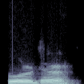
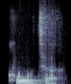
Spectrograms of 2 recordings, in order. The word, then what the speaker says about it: quarter: Okay, this is in the American pronunciation. It might be a little bit difficult. If it's British pronunciation, you would say quota, quota. So whatever your pronunciation is, just go with it.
